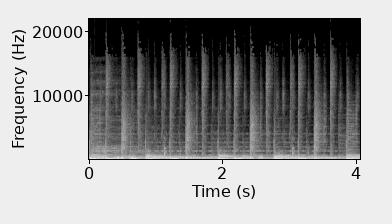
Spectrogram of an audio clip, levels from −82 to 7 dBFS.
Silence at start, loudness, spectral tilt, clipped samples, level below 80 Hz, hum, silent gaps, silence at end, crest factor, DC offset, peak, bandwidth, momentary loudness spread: 0 s; -12 LUFS; -7 dB/octave; 0.2%; -20 dBFS; none; none; 0 s; 10 dB; under 0.1%; 0 dBFS; 17 kHz; 5 LU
